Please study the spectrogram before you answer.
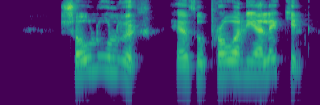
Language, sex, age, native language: Icelandic, male, 40-49, Icelandic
